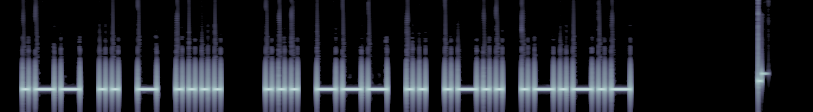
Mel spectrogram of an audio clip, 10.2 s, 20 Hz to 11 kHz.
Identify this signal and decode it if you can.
Morse code, heard as a keyed tone, about 15 wpm, 700 Hz. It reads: WITH SOIL.
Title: Easy Phrases 15wpm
